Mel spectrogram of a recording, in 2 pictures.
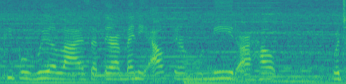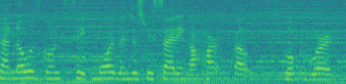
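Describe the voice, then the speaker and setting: Music plays behind the woman's voice. She speaks at a fairly quick pace. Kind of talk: spoken word poetry performance. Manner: earnest, impassioned.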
